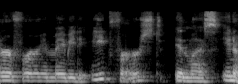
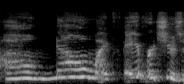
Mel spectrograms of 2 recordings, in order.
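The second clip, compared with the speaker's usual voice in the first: mock dismay, pitched higher; a pitched-up wail over the shoes; the owner finding chewed shoes, in mock dismay; 8 semitones higher than usual. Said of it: "you're like".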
